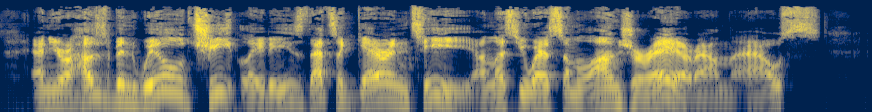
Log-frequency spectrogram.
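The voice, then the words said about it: Imitated old-fashioned man's voice. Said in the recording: “This is a really good impression.”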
